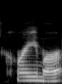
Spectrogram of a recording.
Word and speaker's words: Kramer: from Kramer Kramer now they corrected us it's Kramer I've called it cream or creme er Kramer so they said the doctor himself calls himself dr. Kramer I guess he knows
